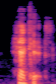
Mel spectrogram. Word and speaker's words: Hecate: the goddess of witchcraft Hecate is how I pronounce it from because I've been steeped up to my eyeballs in Shakespeare but it turns out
